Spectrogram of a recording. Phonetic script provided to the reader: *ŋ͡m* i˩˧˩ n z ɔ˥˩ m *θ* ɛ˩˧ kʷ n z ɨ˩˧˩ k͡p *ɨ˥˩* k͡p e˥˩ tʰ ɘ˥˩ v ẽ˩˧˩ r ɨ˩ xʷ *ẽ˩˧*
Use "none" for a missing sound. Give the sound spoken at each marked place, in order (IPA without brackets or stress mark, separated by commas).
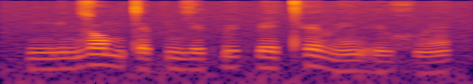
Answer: ŋ͡m, t, ɨ˥˩, ɛ̃˩˧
